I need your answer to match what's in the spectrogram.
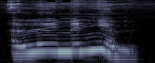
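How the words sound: It is said with five syllables, British style. "there's an I there, so it's a aluminium"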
